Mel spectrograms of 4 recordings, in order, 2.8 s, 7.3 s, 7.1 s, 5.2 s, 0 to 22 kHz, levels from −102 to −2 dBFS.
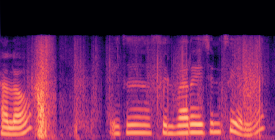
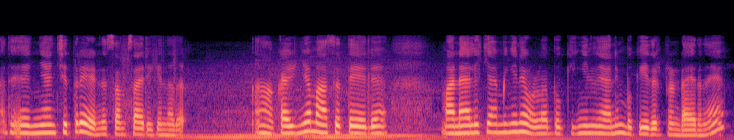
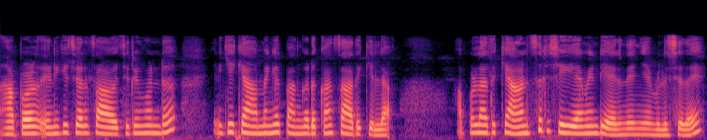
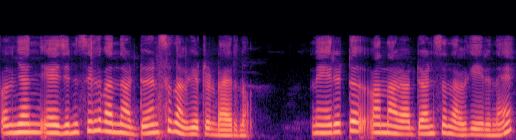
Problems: background sounds at intervals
